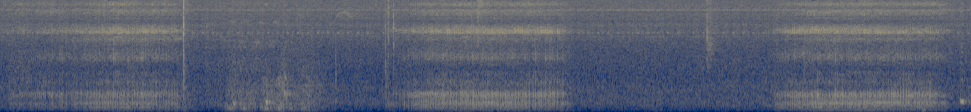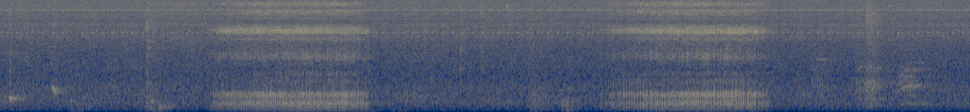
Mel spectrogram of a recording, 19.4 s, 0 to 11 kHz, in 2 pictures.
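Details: Older man (the uploader's father) snoring at about 11:30: loud, rough snores on each breath in, about 15 a minute, with quiet pauses between.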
